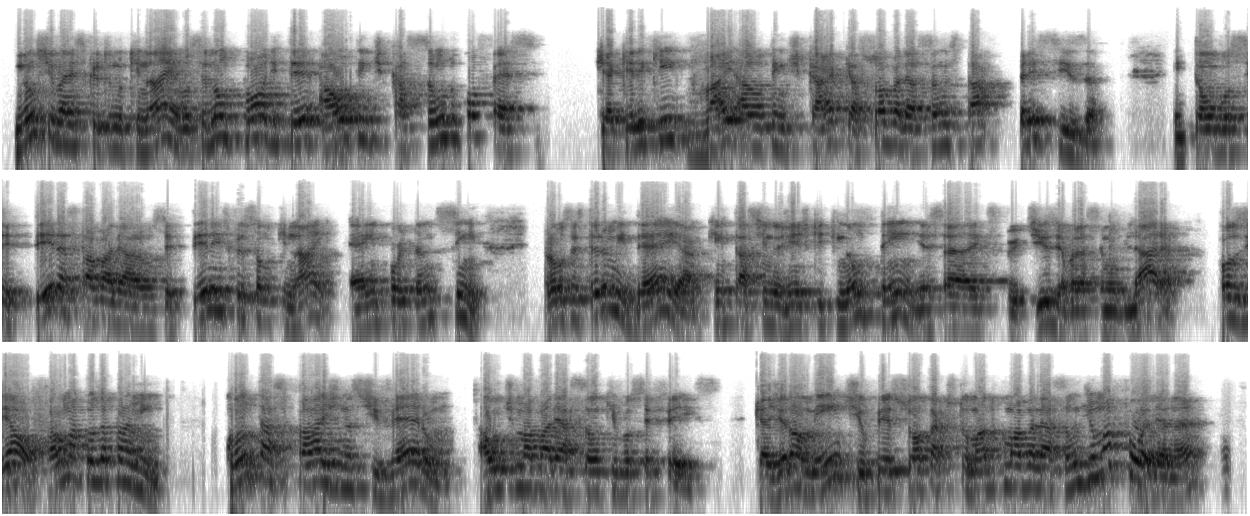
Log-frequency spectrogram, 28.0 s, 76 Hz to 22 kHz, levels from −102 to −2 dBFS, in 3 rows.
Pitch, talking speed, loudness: 190 Hz, 185 wpm, -16 LUFS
